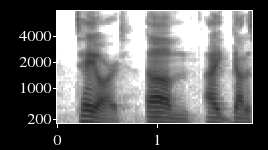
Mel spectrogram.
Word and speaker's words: Teilhard: And for those who don't know, Teilhard, Desjardins, I joked earlier that The L. the L, don't pronounce the L in French. Teilhard.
